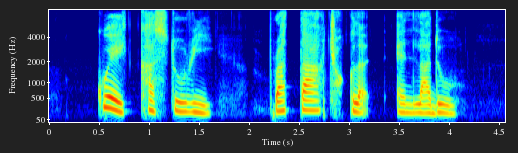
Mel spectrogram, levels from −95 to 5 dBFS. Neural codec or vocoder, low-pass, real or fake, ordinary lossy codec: none; none; real; none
